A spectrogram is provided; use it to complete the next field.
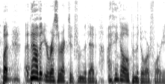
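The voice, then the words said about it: Put-on Irish accent. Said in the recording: “I don't know why he has an Irish accent”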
